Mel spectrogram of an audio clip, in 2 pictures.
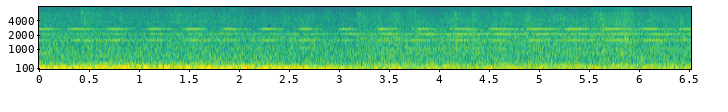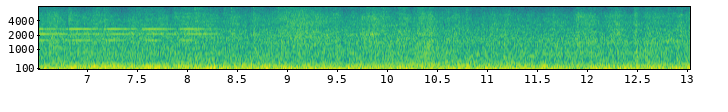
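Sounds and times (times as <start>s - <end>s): freight train rumbling: 0.0s - 13.0s.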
